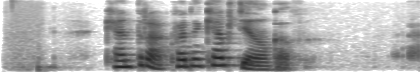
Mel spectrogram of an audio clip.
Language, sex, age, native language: Icelandic, female, 30-39, Icelandic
